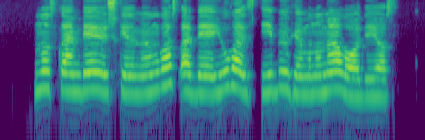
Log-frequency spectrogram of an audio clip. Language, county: Lithuanian, Šiauliai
